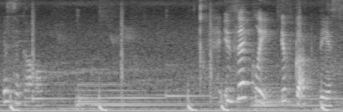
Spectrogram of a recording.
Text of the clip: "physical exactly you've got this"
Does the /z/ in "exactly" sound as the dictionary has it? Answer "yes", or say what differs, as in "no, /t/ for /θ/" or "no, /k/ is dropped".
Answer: yes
